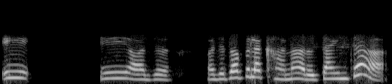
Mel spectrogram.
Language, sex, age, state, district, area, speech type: Nepali, female, 18-30, West Bengal, Kalimpong, rural, conversation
